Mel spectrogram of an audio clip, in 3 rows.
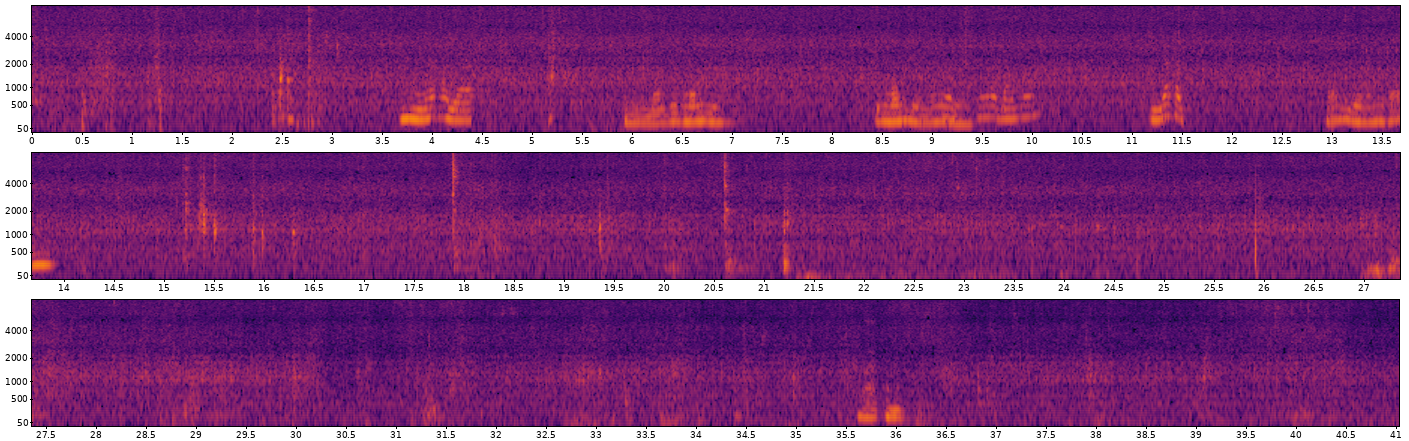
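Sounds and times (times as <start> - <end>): food sizzling in a pan: 0.0 - 41.0.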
